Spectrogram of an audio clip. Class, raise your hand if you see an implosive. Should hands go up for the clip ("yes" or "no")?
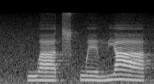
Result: no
